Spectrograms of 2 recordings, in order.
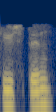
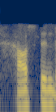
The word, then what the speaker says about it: Houston: It's spelled like Houston, Texas, but it's actually pronounced Houston, Delaware. There is not one street light in this town.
